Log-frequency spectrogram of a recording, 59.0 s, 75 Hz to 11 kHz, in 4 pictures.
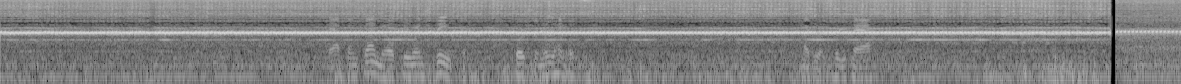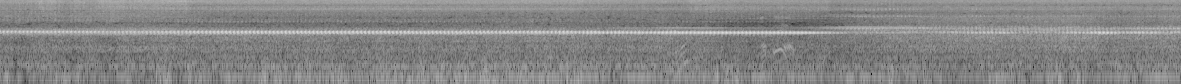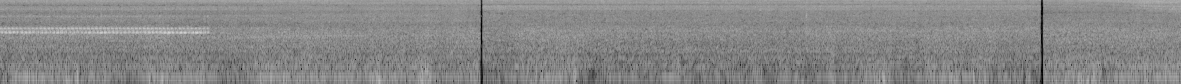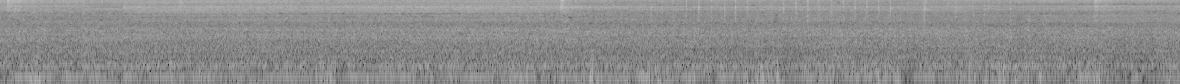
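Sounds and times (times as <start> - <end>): milling machine cutting: 0.0 - 32.2
high two-tone whine: 0.0 - 35.6.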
